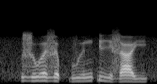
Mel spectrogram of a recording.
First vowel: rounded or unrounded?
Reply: rounded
